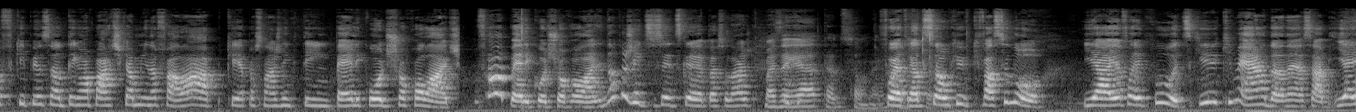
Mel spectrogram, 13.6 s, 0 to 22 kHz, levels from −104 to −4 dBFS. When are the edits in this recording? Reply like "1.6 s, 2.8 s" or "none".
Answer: 4.6 s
